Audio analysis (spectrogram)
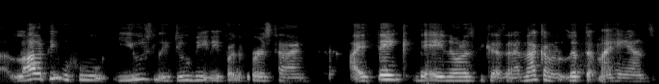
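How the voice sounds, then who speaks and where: A woman co-host speaking gently and affirmingly in a panel discussion. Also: on the low side, creaky. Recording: dull lo-fi audio.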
